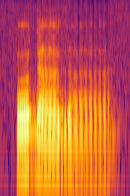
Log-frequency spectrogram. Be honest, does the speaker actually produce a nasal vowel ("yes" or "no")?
no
